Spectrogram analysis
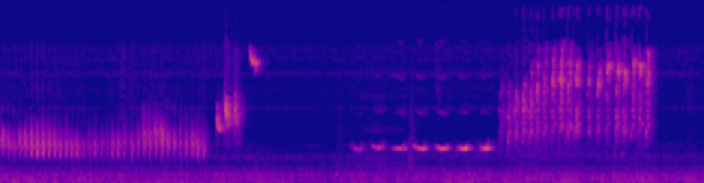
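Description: A common nightingale sings varied phrases: a dense buzzy trill, a few sharp high whistles, a rapid series of repeated even notes, then a high rattling churr.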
